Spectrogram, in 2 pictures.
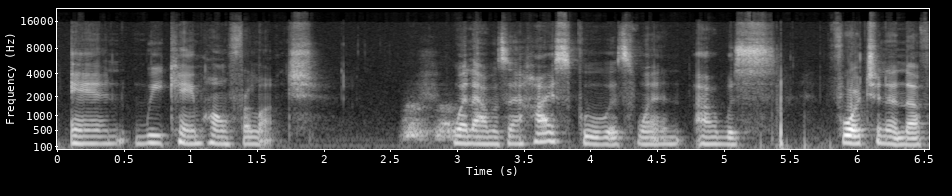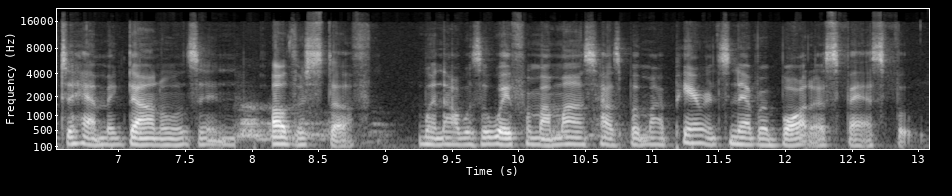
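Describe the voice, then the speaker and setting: An older woman with a low voice talks steadily, matter-of-fact about her past. She is being interviewed at home by her granddaughter. A faint hiss sits under the recording. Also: unhurried, creaky. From Chicago, Illinois. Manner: calm, matter-of-fact storytelling. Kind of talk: oral history interview.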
